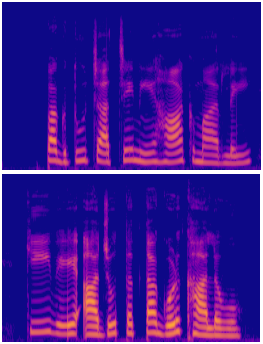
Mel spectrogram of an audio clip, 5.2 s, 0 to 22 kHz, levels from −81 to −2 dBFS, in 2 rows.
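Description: From 1.04 s to about 4.93 s, clicks recur every 1.3 s, four in all. These are clock drift buffer slips. Two devices likely run on clocks a few hundred parts per million apart. The buffer drifts, then drops or repeats about 15 samples.

At 3.24 s, the microphone volume is stepped up. The voice and the background jump together by about 8 dB. The call software judged the input too quiet. It raised the device's input level in one abrupt step.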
